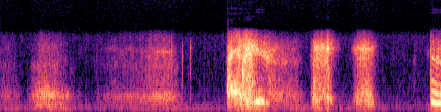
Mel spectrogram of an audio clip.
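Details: Rapid run of intense sneezes with short inhaled build-ups between them. The sneezing spell is triggered by cold toes on getting out of bed without warm socks when the weather changes; the trait is said to be inherited from the father.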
